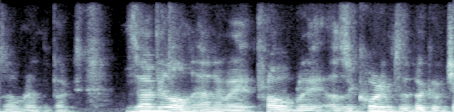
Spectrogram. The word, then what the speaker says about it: Zebulon: There's a painting on Wikipedia by Francisco de Zurbaran of And it's pronounced Zebulon.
